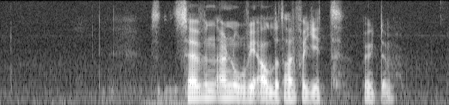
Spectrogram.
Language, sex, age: Norwegian, male, 21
